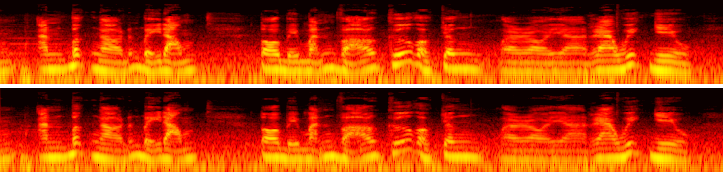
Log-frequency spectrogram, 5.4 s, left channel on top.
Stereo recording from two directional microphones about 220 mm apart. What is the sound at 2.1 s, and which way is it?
Speech, 15° left (ahead or behind).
